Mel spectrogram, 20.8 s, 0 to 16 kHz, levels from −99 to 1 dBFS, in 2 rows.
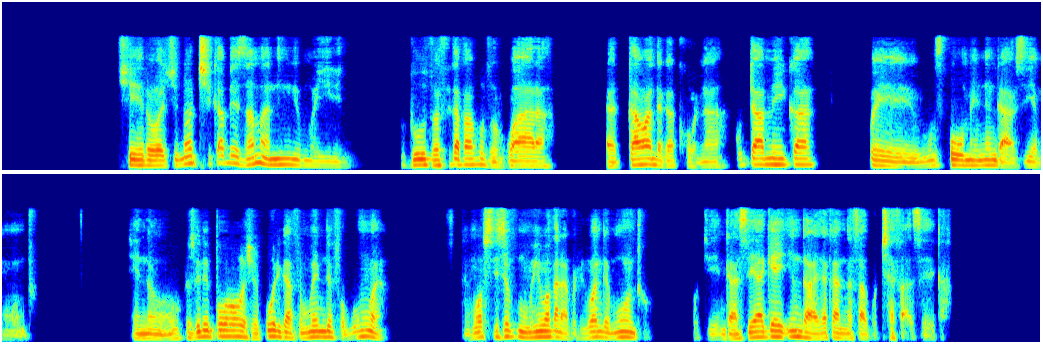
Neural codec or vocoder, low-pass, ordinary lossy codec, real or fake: codec, 16 kHz, 1.1 kbps, Voila-Tokenizer; 7.2 kHz; MP3, 64 kbps; fake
